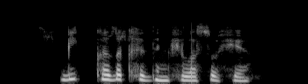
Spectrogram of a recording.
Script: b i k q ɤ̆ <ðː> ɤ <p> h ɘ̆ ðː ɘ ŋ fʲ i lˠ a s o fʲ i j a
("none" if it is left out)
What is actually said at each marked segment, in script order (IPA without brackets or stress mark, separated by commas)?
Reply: ð, q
